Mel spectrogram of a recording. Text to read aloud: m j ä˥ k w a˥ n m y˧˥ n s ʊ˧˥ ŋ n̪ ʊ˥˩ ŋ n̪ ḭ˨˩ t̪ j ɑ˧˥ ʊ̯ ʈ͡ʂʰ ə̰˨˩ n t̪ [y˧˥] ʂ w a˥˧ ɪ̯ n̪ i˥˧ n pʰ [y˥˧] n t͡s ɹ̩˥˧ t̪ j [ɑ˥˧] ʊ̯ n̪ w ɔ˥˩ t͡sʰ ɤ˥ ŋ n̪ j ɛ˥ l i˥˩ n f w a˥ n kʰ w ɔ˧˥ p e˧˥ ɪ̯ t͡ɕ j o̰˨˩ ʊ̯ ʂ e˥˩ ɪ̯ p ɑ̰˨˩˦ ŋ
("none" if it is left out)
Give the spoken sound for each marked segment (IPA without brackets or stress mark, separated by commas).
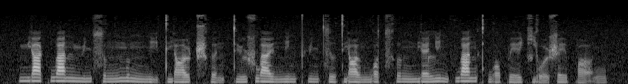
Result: y˧˥, y˥˧, ɑ˥˧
